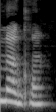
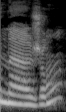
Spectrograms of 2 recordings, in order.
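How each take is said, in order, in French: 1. La consonne du milieu est un son g dur. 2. La consonne du milieu est un son zh doux. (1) "au lieu de nous naguons" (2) "on prononce nous nageons"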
